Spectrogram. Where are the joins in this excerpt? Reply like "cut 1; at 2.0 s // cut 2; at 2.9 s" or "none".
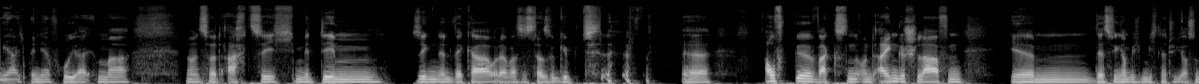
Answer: none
